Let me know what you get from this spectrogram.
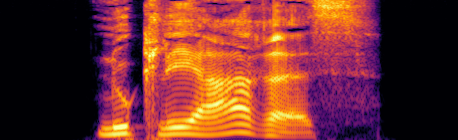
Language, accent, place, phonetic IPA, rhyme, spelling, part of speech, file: German, Germany, Berlin, [nukleˈaːʁəs], -aːʁəs, nukleares, adjective, De-nukleares.ogg
- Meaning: strong/mixed nominative/accusative neuter singular of nuklear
